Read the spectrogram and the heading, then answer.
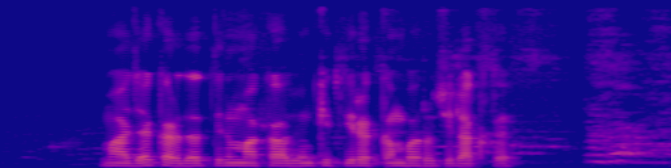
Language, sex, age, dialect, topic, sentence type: Marathi, male, 18-24, Southern Konkan, banking, question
